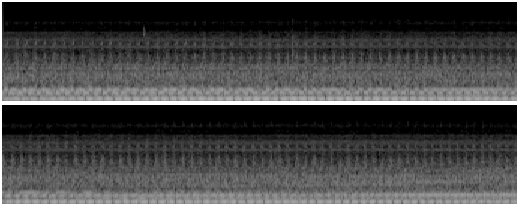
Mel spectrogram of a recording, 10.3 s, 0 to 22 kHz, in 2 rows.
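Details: 2002 Cool Breeze 12-inch oscillating desk fan after 20 years of heavy use: low steady hum with thin wavering whine and even pulsing beat; bearings completely shot causing loud squealing, couldn't be oiled due to stripped screws.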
